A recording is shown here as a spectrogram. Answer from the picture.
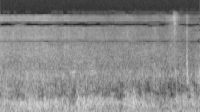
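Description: Low, fluctuating rumble of wind buffeting the microphone.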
